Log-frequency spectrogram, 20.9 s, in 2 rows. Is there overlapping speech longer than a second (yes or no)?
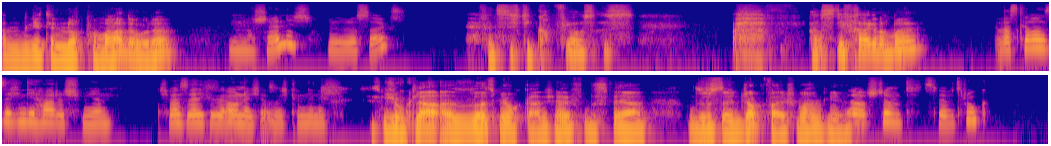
no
